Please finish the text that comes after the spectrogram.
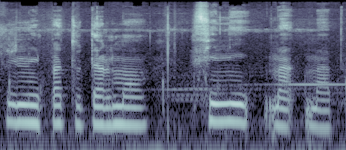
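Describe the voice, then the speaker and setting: A woman with a cold and a stuffy voice, chatting slowly through a building game, often repeating herself. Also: fairly low pitch, steady tone, mellow, a little hiss or hum. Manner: slow, repeats words while building. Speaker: Minecraft YouTuber. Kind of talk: casual gameplay commentary.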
